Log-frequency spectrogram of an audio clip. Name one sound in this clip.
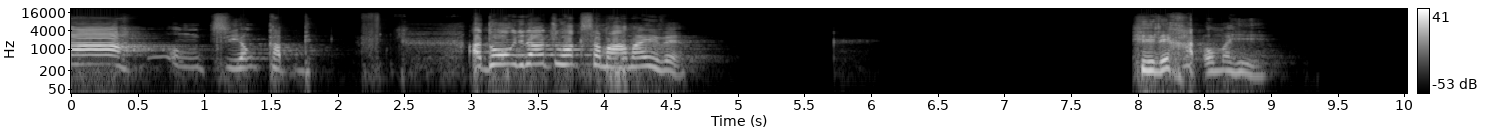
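A man speaks with animation into a microphone, with long pauses.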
